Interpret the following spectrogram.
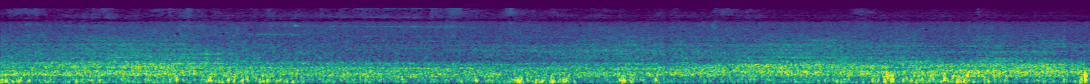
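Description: Freight train of tank wagons rolling past: a steady rumble of steel wheels on the rails, with occasional louder knocks.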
